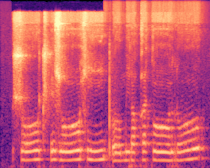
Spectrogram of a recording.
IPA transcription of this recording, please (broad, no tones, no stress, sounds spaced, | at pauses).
ʃ oː t͡ʃʼ ɪ ɮ ɔ̃ː ɬ ĩː pʼ o m i ɾ u q i k ɔ̃ː r oː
